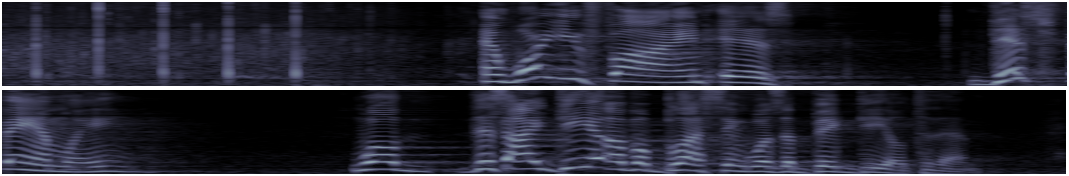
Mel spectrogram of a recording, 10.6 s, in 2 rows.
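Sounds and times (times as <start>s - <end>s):
audience applause: 0.0s - 2.4s
speech: 2.4s - 4.0s, 4.8s - 6.0s, 7.1s - 10.6s.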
